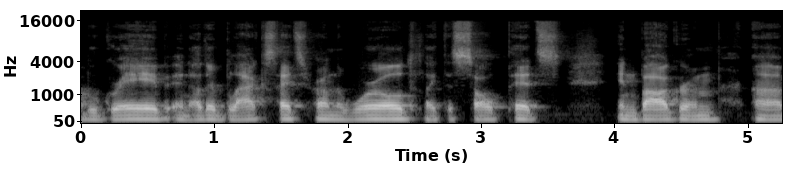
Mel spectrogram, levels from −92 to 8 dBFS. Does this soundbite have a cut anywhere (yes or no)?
no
